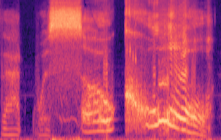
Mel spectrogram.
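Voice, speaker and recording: A man voicing a brash, excitable young female pegasus pony in a gushing, exclaiming way for a story reading. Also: high voice, extremely slow, vocal fry, breathy edge, no echo, pitched above the performer's own voice, full character voice. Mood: thrilled, exhilarated.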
